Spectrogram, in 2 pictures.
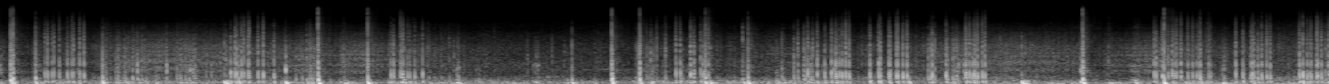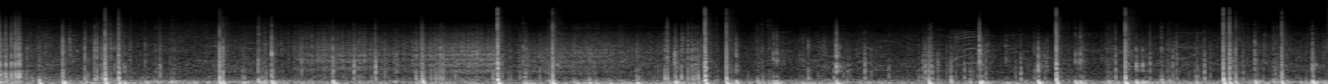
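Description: Fireworks burst with loud booms and sharp cracks outdoors.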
